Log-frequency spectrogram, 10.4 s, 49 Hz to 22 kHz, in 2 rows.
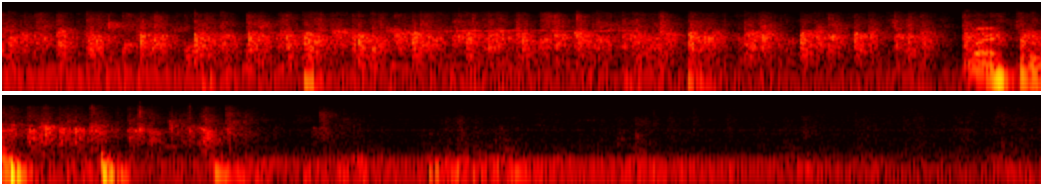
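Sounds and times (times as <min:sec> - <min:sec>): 
audience applause at an evening poetry event welcoming a musician: 0:00.0 - 0:06.5
speech: 0:04.9 - 0:05.8.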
